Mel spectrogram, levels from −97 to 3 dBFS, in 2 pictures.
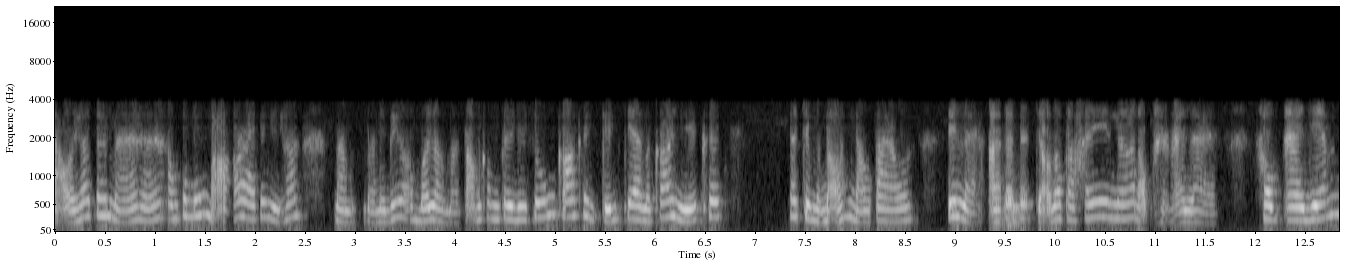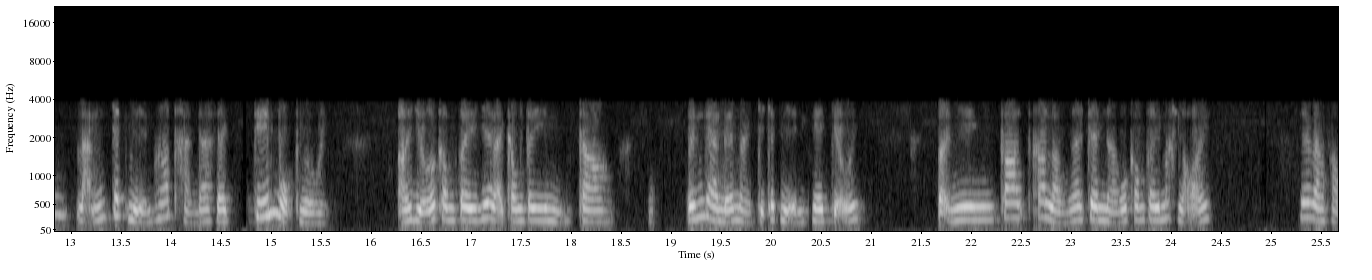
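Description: The whole recording carries the sound of the GSM full-rate codec. The band runs from 300 Hz to 3.6 kHz. Speech has a buzzy, gravelly edge, which fits 13 kbps GSM full rate. The codec models the vocal tract and drives it with a coarse pulse train. Much of the fine excitation detail is thrown away. That loss gives the rasp, and it is plainly audible.

Lost GSM frames break in four times. At 1.06 s there is a gap of 80 ms, and at 3.52 s another of 40 ms. From 9.42 to 9.78 s, 220 ms go missing, scattered across about a third of a second. The longest run there is under a tenth of a second. At 22.64 s a last 40 ms drops out. Each time the decoder repeats the last good frame. The sound freezes into a brief, rough, metallic ring.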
